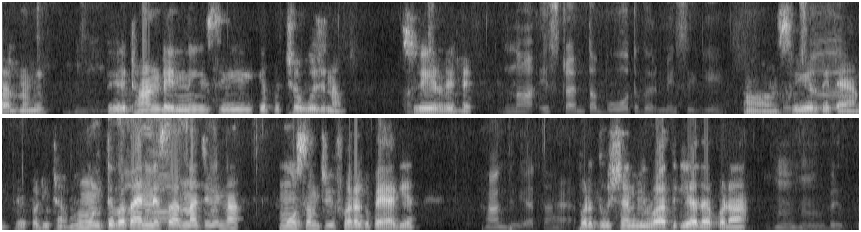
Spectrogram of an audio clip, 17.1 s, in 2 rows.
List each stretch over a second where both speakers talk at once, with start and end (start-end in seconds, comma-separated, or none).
9.1-10.9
